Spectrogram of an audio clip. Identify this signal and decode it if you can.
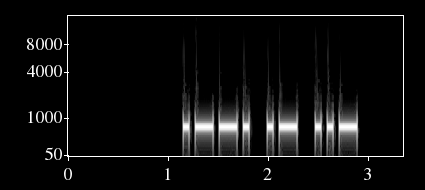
Morse code, heard as a keyed tone, about 20 wpm, 700 Hz. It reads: PAU
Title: Build A Word - 1 Letter At A Time - 3 to 5-Letter Words - 20wpm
